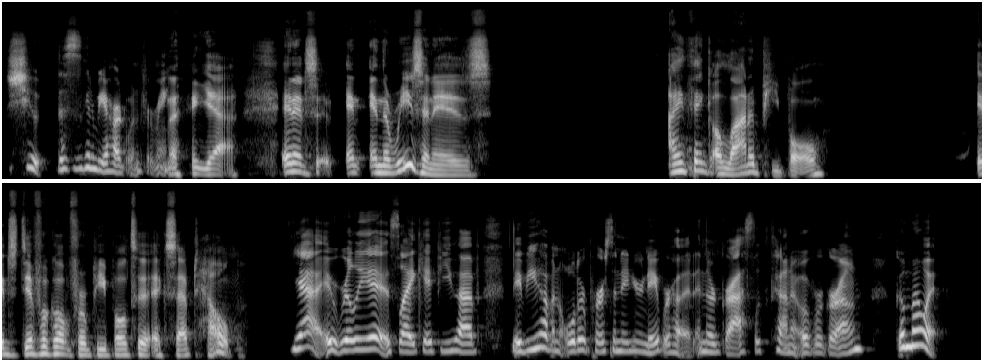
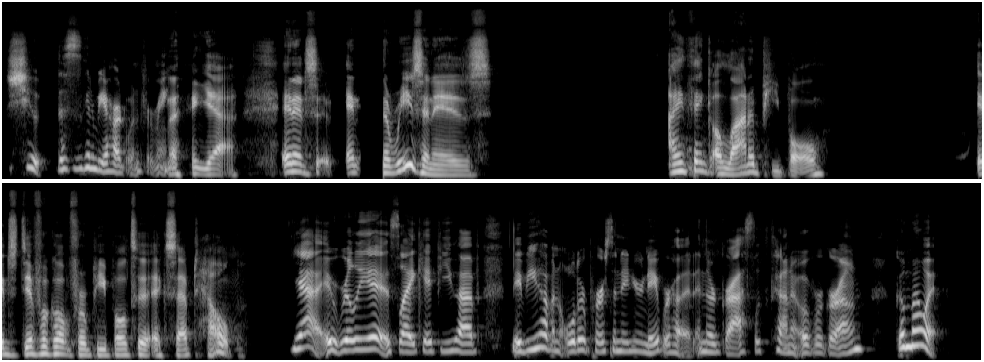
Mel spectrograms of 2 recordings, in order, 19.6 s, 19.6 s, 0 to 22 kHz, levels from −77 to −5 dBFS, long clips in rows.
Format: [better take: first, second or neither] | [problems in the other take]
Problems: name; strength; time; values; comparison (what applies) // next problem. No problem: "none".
first | audio cutting out; at 3.5 s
